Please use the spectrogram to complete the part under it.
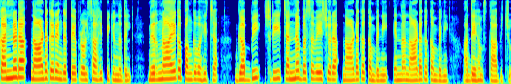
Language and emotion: Malayalam, neutral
